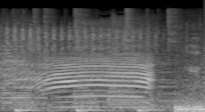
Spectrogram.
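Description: A cow's moo, a sound effect: one long call that rises, holds and falls away about a second and a half in, over background music with a steady beat.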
